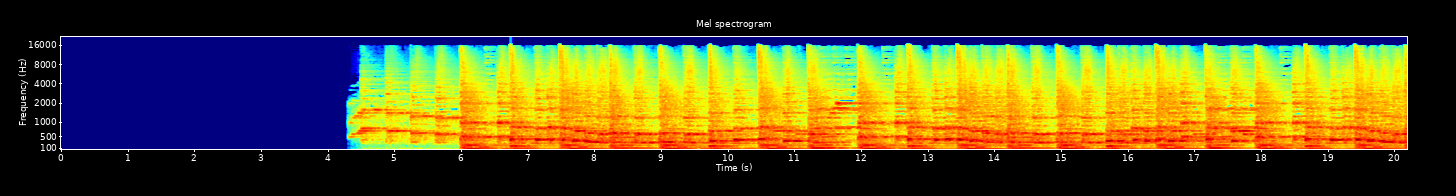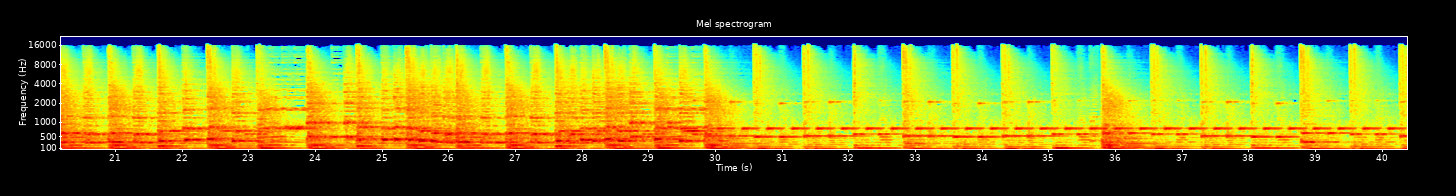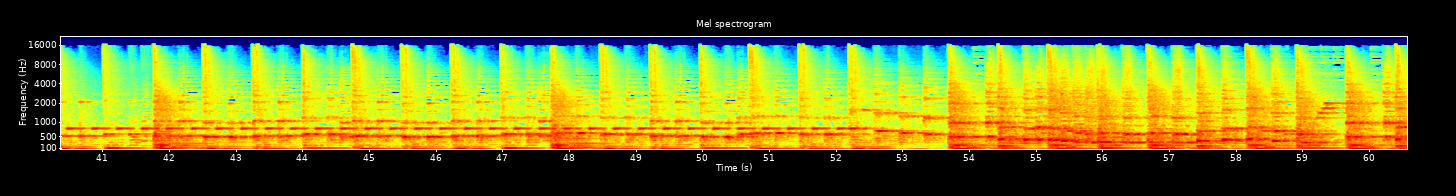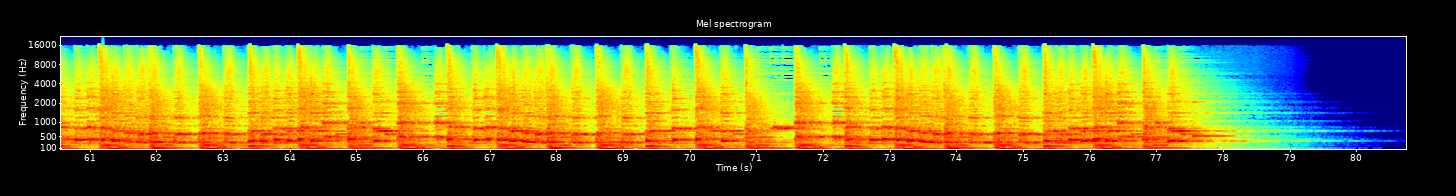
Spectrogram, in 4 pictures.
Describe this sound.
Funny Background Music Orchestra
Title: Trouble
Genre: Comedy, Trouble, Orchestra
One of my old composition trying to explore the Harmonic Minor Scale.
background, brass, film, funny, game, movie, orchestra, percussion, string, triangle, trouble, video, violin, woodwind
